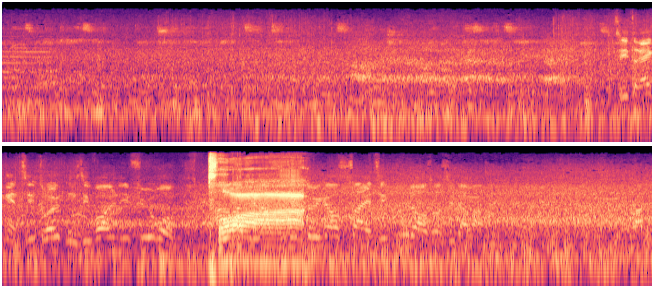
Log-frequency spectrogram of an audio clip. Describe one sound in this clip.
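A large stadium crowd murmurs steadily.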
